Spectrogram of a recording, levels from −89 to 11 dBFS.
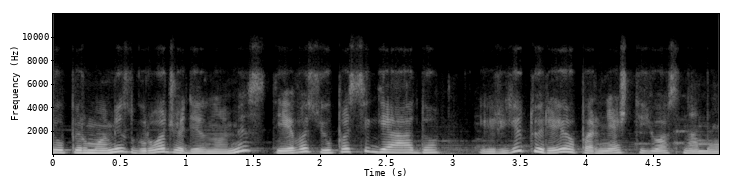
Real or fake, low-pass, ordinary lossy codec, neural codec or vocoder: real; 7.2 kHz; Opus, 16 kbps; none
